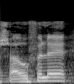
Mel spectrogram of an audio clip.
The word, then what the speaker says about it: Schauffele: Denn seine Familie stammt aus Schwaben und sein Name würde dort wahrscheinlich deutlich anders ausgesprochen werden, weiß unsere Schwaben-Expertin Desiree Wolf. – Naja, dann wäre der Alexander Schauffele.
